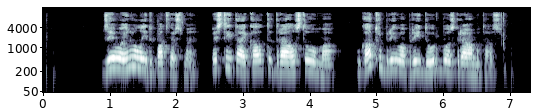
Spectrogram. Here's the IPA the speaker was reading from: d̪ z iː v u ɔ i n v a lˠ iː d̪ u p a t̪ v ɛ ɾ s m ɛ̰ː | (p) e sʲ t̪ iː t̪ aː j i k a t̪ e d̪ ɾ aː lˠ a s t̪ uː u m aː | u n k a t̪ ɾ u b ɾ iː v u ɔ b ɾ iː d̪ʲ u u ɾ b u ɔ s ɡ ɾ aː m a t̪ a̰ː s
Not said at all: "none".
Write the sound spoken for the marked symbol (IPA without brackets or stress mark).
p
